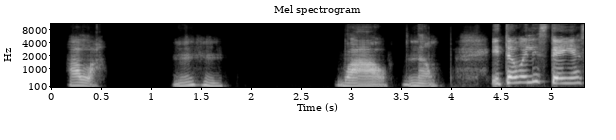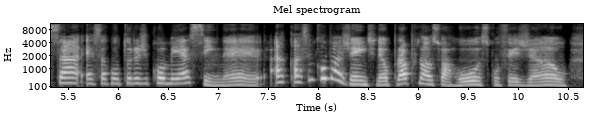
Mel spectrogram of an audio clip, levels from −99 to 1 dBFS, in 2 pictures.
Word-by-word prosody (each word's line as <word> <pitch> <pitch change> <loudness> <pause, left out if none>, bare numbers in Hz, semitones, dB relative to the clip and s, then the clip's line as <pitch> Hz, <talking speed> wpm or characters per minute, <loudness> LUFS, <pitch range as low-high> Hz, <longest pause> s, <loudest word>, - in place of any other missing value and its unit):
Ah, 150 +1 -2
lá, 150 - -5 0.8
uhum. 160 -4 -9 1.1
Uau, 70 0 -1
não, 140 -10 -8 0.5
então 290 +1 +5
eles 340 +3 -1
têm 265 0 +6
essa 275 -1 +3
essa 245 +1 -3
cultura 255 +1 -4
de 250 - -8
comer 255 -1 +2
assim, 235 - -2
né, 170 +1 -2 0.3
assim 315 +8 -1
como - - +3
a 395 - +2
gente, 205 -5 +2
né, 180 - +3
o 180 - -4
próprio 245 +4 +3
nosso 205 -3 0
arroz 180 +4 -2
com 180 - -11
feijão, 165 -1 -3
205 Hz, 145 wpm, -25 LUFS, 170-265 Hz, 1.1 s, têm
